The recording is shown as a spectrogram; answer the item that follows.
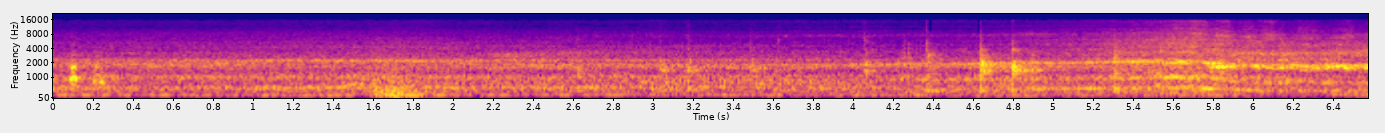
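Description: Steady background noise of an indoor go-kart track, with a go-kart's high motor whine growing louder near the end as a kart passes close by.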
